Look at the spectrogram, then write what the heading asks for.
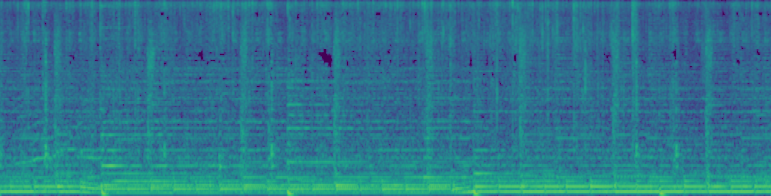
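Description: Fried rice sizzling in a nonstick pan while a spatula stirs and tosses it, with scattered light clicks and scrapes of the spatula against the pan. Steady low tones shifting every few seconds run underneath.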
